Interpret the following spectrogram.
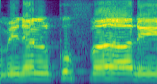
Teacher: मिनल कुफ़्फ़ारि की रा को बारीक पढ़ा जाएगा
